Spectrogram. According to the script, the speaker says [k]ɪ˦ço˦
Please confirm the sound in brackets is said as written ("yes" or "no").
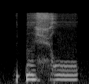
no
